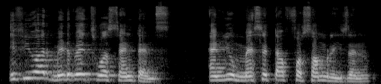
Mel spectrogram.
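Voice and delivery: normal talking voice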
